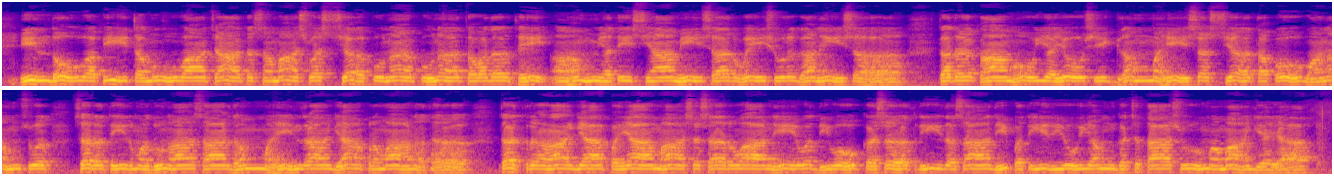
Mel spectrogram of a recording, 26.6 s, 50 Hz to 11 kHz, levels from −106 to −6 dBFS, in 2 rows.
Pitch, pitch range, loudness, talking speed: 135 Hz, 130-135 Hz, -22 LUFS, 60 wpm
